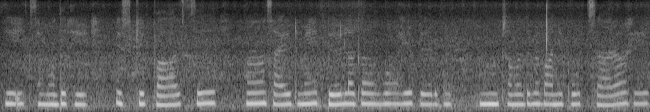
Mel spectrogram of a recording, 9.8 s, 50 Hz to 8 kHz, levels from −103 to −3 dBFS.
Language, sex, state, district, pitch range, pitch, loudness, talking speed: Hindi, female, Bihar, Jahanabad, 255-275 Hz, 265 Hz, -28 LUFS, 135 wpm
